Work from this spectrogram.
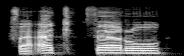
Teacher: Huruf kaf sifatnya adalah adanya hamas, aliran udara. Walaupun sedikit harus diberikan aliran udaranya.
